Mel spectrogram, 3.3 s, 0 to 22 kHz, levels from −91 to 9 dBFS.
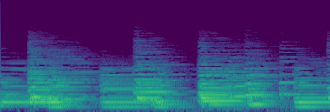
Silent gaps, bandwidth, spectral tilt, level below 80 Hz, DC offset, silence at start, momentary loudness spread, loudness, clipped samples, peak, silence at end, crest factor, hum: none; 6 kHz; -9.5 dB/octave; -62 dBFS; under 0.1%; 0 s; 9 LU; -25 LUFS; under 0.1%; -10 dBFS; 0 s; 14 dB; none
